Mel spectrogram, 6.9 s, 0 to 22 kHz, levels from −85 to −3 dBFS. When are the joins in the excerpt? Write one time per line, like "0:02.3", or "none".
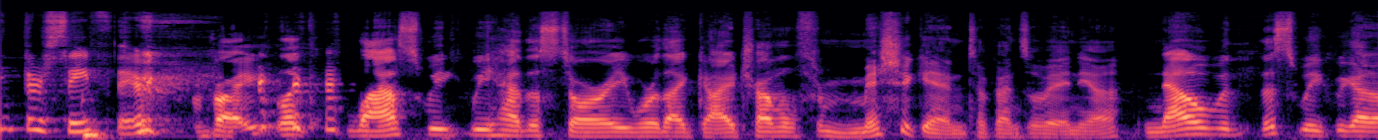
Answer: none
